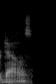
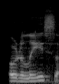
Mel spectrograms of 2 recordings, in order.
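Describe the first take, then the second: First: "Odalis" said as oh-DAL-iss; alternative pronunciation attempt. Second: "Odalise" said as oh-duh-LEESE; first pronunciation attempt. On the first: Lecturer unsure of a student's name, "Odalis" rhyming with Dallas. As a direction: stress the middle of "Odalis", like "Dallas". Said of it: "I'm not sure". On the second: Lecturer trying a student's name, "Odalise" ending in LEESE. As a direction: end "Odalise" on a long "ee", like "lease". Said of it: "hopefully I'm saying that correct". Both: Shown as a demonstration.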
